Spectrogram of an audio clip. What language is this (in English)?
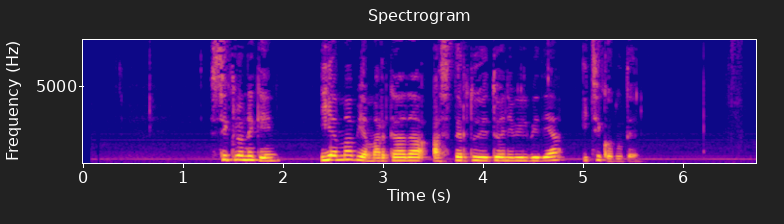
Basque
